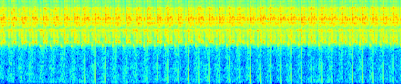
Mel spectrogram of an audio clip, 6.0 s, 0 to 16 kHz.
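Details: Japanese katydid (kutsuwamushi), likely released into a garden after flying indoors, singing there on 20 September 2014; known locally as gachagacha. Loud, continuous, harsh rattling buzz with rapid regular pulses, filling the high range throughout.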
